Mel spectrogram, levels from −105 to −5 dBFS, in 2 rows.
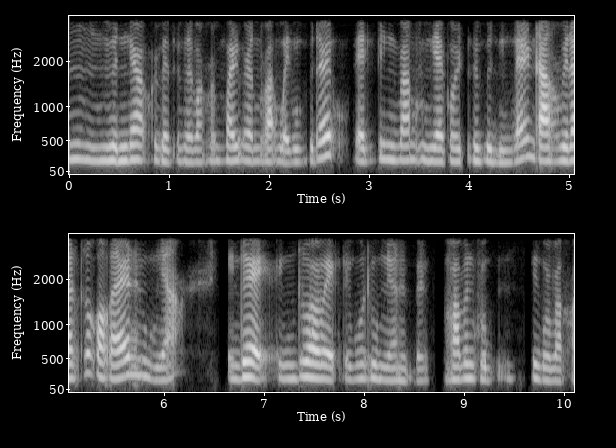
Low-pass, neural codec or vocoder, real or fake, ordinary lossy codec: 3.6 kHz; autoencoder, 44.1 kHz, a latent of 192 numbers a frame, MeloTTS; fake; none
